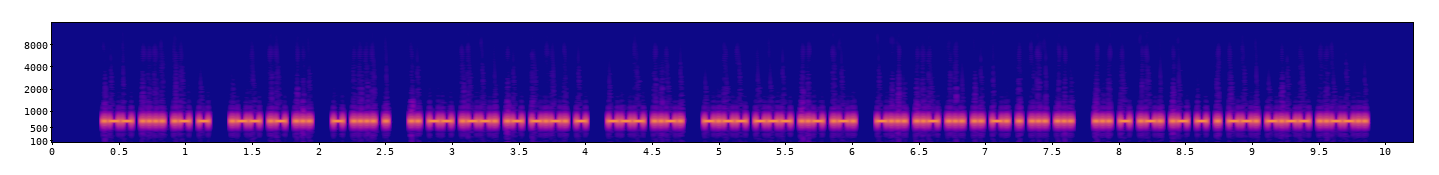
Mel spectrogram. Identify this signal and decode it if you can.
Morse code, heard as a keyed tone, about 50 wpm, 700 Hz. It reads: WHAT WAS THE IMPACT OF YOUR BUSINESS STRATEGY?
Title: Sentences from Top 1000 Words - Review Part 6 - 50wpm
